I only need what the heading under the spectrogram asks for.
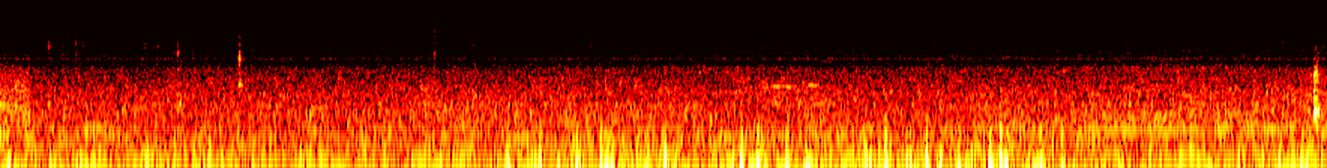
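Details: Low rumbling background noise with occasional soft knocks and faint ticks.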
